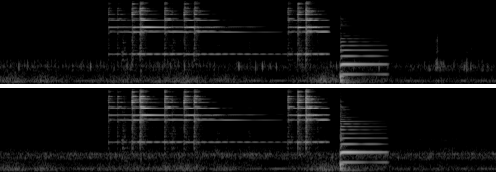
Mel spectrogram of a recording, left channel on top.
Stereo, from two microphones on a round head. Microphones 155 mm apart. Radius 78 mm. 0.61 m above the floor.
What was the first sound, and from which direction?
A doorbell, 20° right (ahead or behind).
